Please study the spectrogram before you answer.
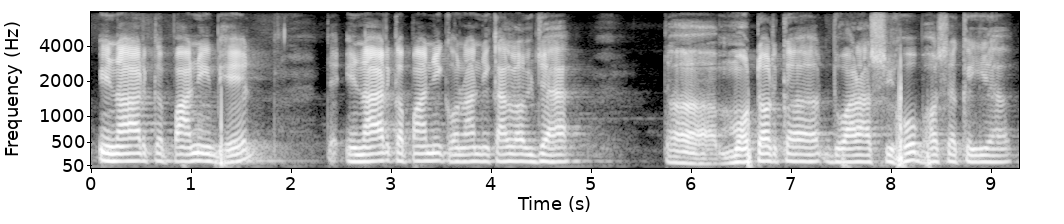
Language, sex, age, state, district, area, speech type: Maithili, male, 60+, Bihar, Darbhanga, rural, spontaneous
